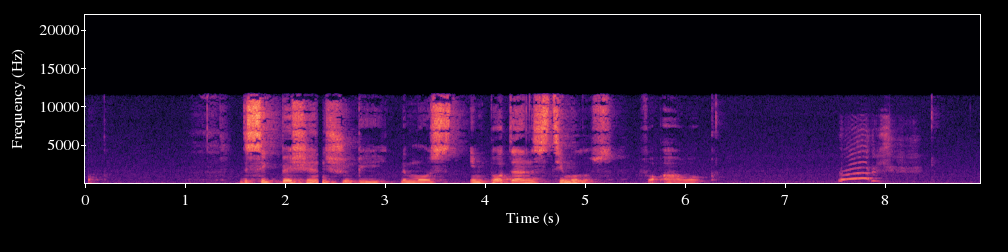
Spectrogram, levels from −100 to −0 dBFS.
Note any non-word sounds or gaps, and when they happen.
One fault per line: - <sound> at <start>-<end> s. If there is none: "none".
- dropout at 2.3-2.4 s
- sneeze at 7.5-8.4 s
